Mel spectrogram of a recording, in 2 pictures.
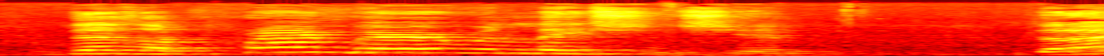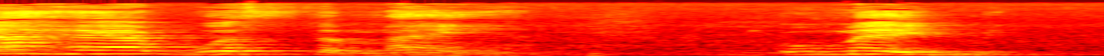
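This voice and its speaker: A man's high voice with very wide pitch swings, a moderate pace and long, frequent pauses, plus audible room echo and noticeable background noise. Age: 60s. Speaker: preacher on fundraising. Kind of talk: sermon. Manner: animated.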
